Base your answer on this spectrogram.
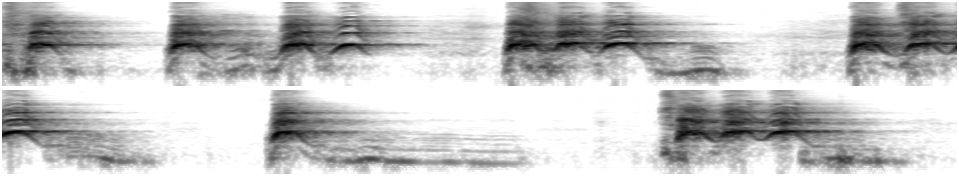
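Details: Shih Tzu at home barking and howling whenever someone sneezes; loud, ringing barks come singly and in pairs or triplets, some drawn out toward a howl, with clear gaps between bursts.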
